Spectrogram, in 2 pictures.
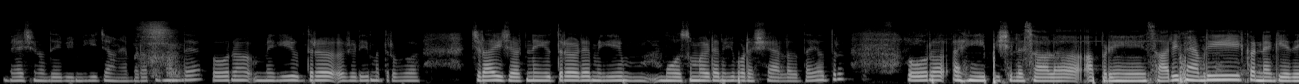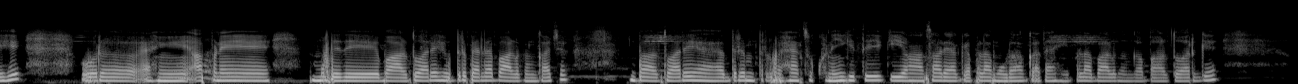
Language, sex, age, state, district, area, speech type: Dogri, female, 30-45, Jammu and Kashmir, Kathua, rural, spontaneous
